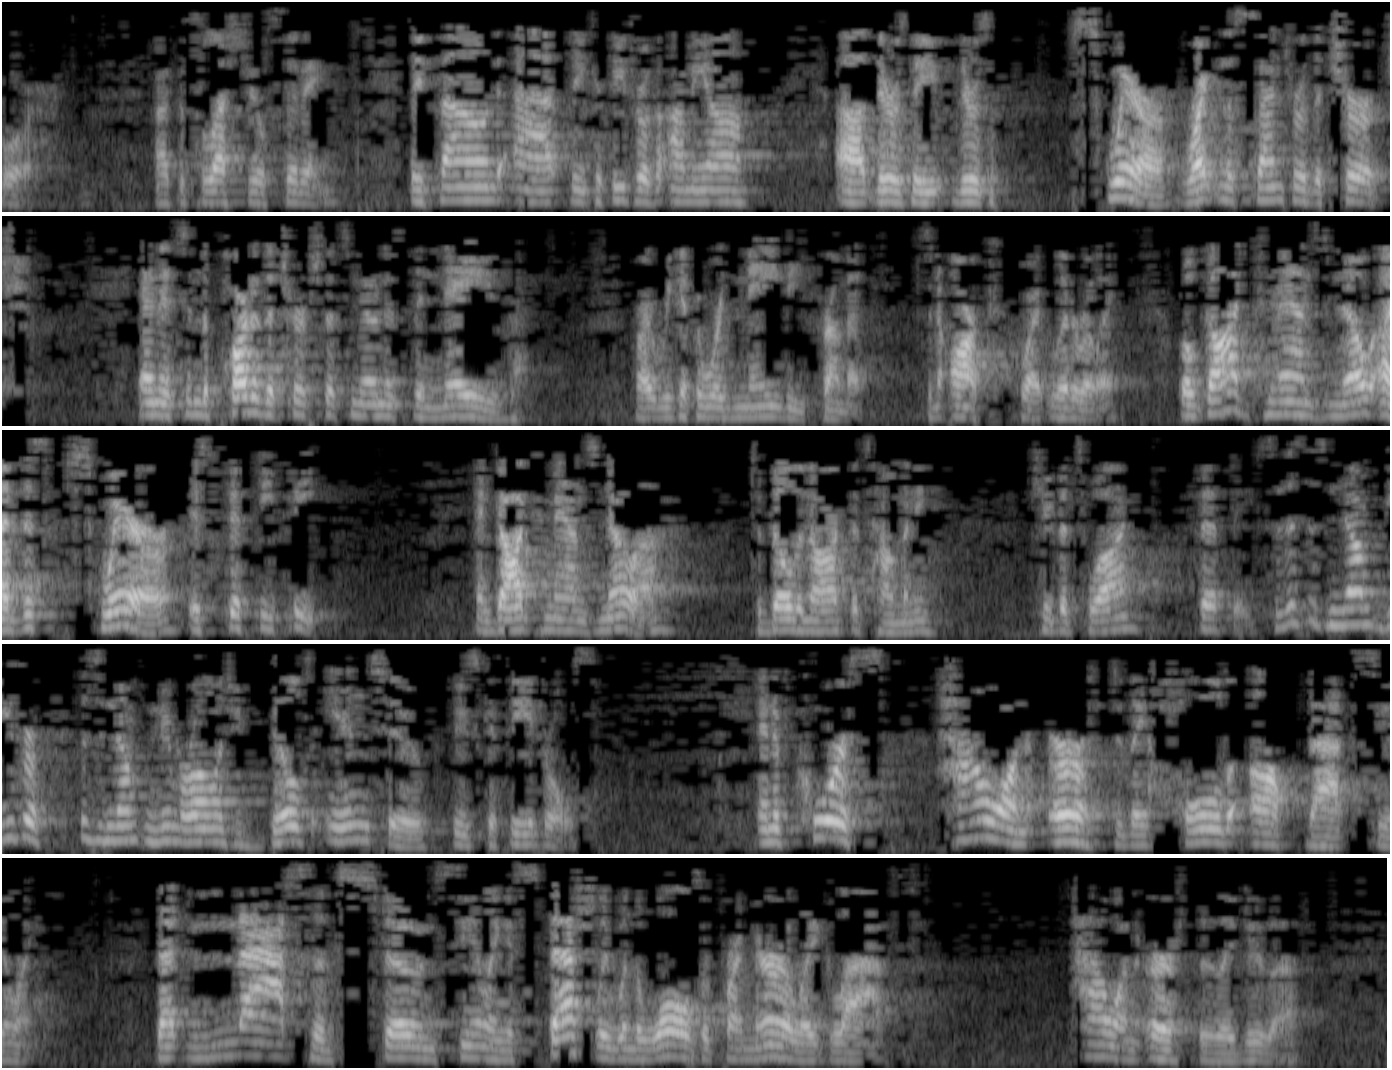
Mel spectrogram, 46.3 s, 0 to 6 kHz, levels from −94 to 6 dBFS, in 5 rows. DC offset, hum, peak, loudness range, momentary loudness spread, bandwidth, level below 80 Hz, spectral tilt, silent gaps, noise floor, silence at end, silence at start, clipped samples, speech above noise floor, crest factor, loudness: under 0.1%; none; -4 dBFS; 7 LU; 17 LU; 5.8 kHz; -76 dBFS; -7.5 dB/octave; none; -65 dBFS; 0.6 s; 0 s; under 0.1%; 39 dB; 24 dB; -27 LUFS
